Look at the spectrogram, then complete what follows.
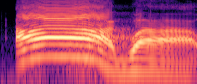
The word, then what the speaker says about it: água: Água. Água. Opa, a penúltima sílaba durou mais.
